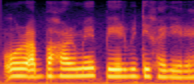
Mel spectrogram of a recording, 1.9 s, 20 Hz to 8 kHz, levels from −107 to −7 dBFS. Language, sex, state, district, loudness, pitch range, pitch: Hindi, female, Arunachal Pradesh, Longding, -16 LUFS, 200-215 Hz, 210 Hz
